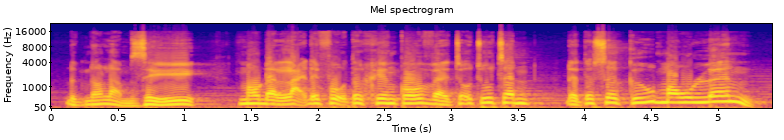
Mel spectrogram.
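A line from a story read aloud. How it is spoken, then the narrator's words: Urgent shout. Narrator (Vietnamese): Anh Quân Y hét lên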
